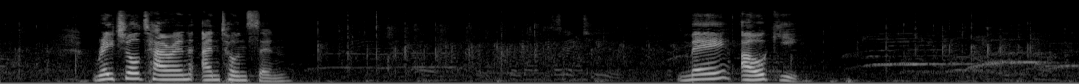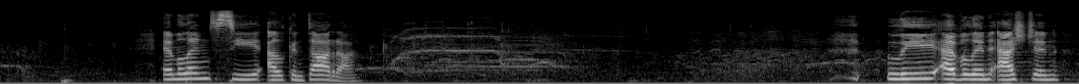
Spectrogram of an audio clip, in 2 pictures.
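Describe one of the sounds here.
A woman reads out names through a loudspeaker in a large hall.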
